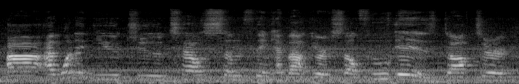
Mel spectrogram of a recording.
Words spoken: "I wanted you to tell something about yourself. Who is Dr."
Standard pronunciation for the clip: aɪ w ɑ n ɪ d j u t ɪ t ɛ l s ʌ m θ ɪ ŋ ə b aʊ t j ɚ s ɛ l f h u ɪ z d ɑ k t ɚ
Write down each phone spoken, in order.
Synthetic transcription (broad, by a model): aɪ w ɑ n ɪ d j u t ɪ t ɛ l s ʌ m θ ɪ ŋ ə b aʊ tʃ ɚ s ɛ l f h u ɪ z d ɑ k t ɚ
